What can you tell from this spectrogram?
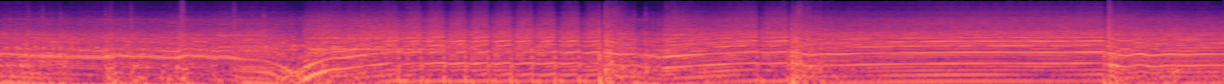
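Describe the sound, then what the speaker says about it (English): A simulated race car engine in The Crew Motorfest revs hard and rises through gears, tires spinning and squealing, loud and continuous with repeated shifts, no talking. "I had so much wheel spin"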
